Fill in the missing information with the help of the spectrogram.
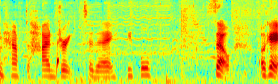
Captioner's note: bottle pops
